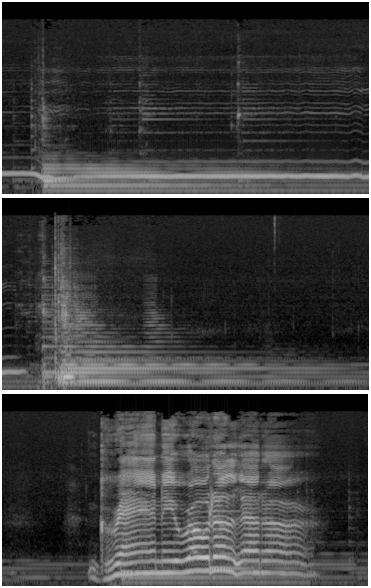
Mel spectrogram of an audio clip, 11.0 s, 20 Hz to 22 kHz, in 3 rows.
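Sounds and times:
guitar chords ringing: 0.0s - 11.0s.

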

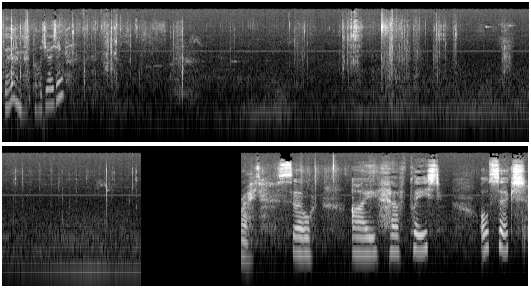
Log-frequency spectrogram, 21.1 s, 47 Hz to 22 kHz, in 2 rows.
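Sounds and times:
twigs and leaf litter crackling: 0.0s - 4.8s, 5.7s - 13.3s, 16.4s - 18.2s.

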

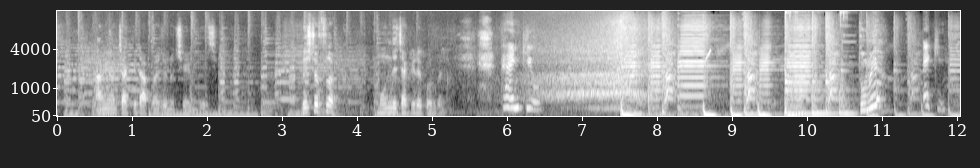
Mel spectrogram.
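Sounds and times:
steady hissing: 5.4s - 8.6s.

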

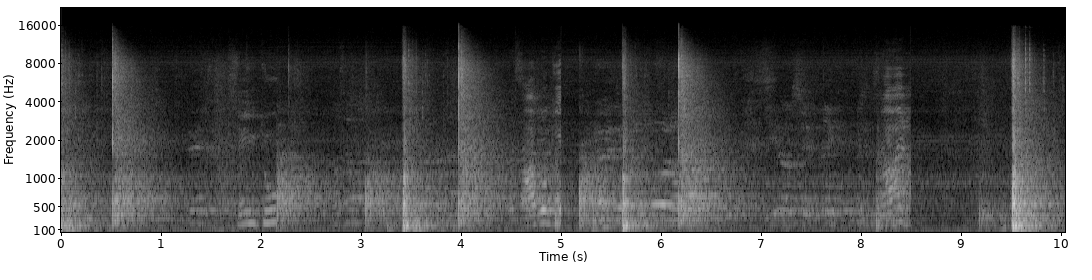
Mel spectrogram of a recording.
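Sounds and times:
cricket ball hitting bat: 0.0s - 1.0s, 3.0s - 4.4s, 5.2s - 6.6s, 9.5s - 10.0s
cricket ball hitting matting: 0.0s - 1.0s, 3.0s - 4.4s, 5.2s - 6.6s, 9.5s - 10.0s.

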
